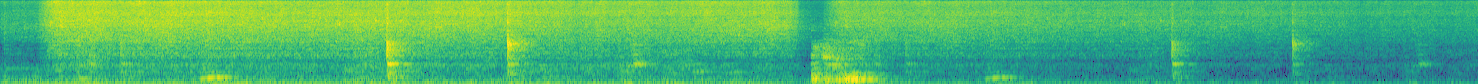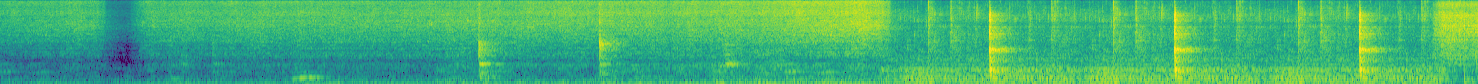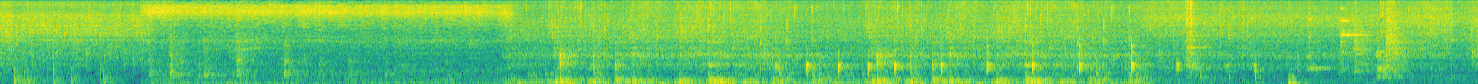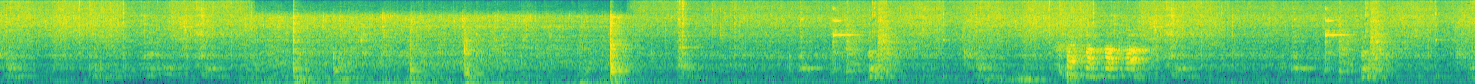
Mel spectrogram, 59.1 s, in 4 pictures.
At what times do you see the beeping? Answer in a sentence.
The beeping can't be heard in this clip.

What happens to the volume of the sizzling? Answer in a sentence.
The volume of the sizzling goes down, then up.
